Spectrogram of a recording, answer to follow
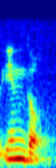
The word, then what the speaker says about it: Indo: If you say India, they don't know. You have to pronounce as Indo.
